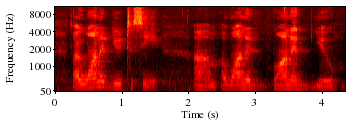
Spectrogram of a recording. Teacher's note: We just won't release those T's.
